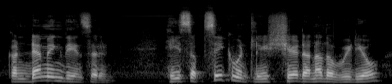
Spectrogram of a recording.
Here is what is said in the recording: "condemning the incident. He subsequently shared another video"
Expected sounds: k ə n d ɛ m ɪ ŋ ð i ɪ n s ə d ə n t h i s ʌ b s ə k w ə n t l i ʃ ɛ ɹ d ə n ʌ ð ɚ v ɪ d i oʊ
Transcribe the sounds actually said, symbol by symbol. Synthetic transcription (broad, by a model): k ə n d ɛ m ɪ ŋ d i ɪ n s ə d ə n t h i s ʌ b s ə k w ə n t l i ʃ ɛ ɹ d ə n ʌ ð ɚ v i d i oʊ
